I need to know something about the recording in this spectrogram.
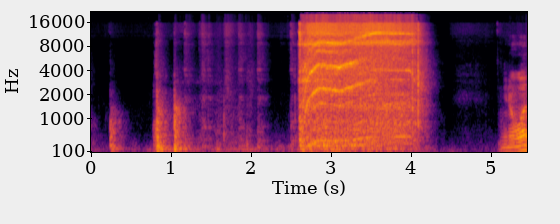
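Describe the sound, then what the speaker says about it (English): DeWalt DCD1007 cordless drill on speed 3 in plain drill mode with a fully charged 5 Ah pack, a loud steady whine for about a second and a half, with short bits of talk before it and just after. "It's on hammer drill. Let me put it on drill."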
